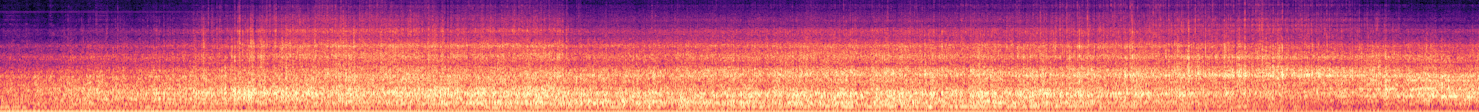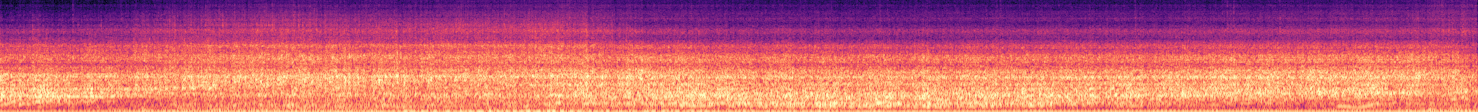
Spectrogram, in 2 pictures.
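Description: Automatic car wash heard from inside the car: brushes and water spray washing over the windshield and body, a loud steady rushing noise over the low hum of the wash machinery.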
